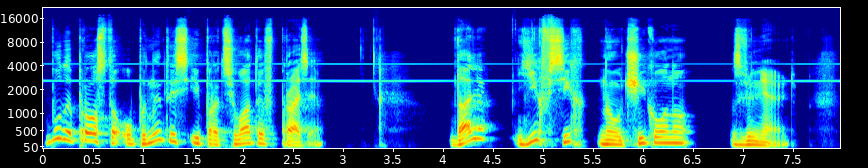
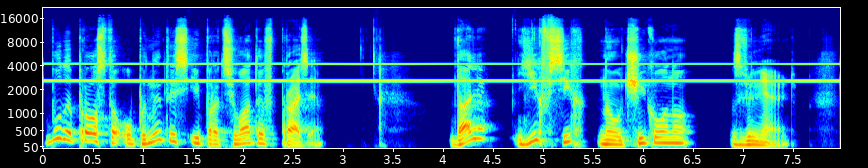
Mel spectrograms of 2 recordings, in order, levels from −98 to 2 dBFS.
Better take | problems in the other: first | high-pitched whine; loud; throughout; 2.5 kHz, 9 dB below the speech; faint in the first

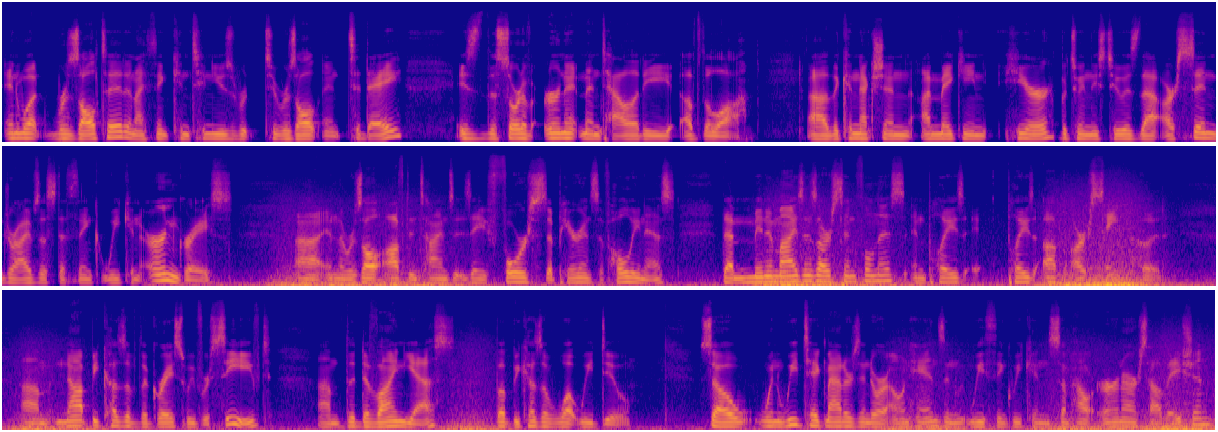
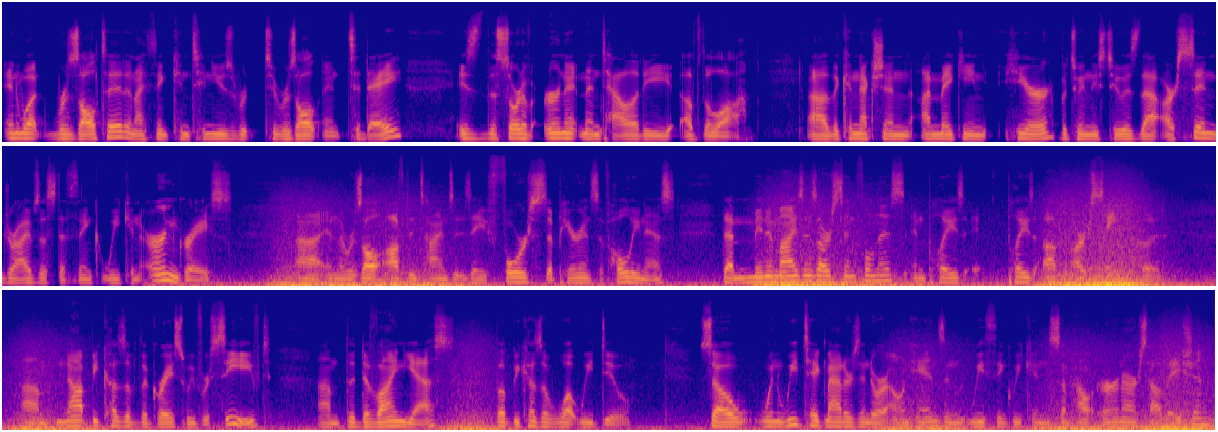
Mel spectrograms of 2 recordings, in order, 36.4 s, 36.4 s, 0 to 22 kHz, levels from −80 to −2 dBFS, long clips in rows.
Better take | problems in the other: first | wind noise on the microphone; heavy; from 14 s on; 9 dB below the speech; occasional gusts in the first

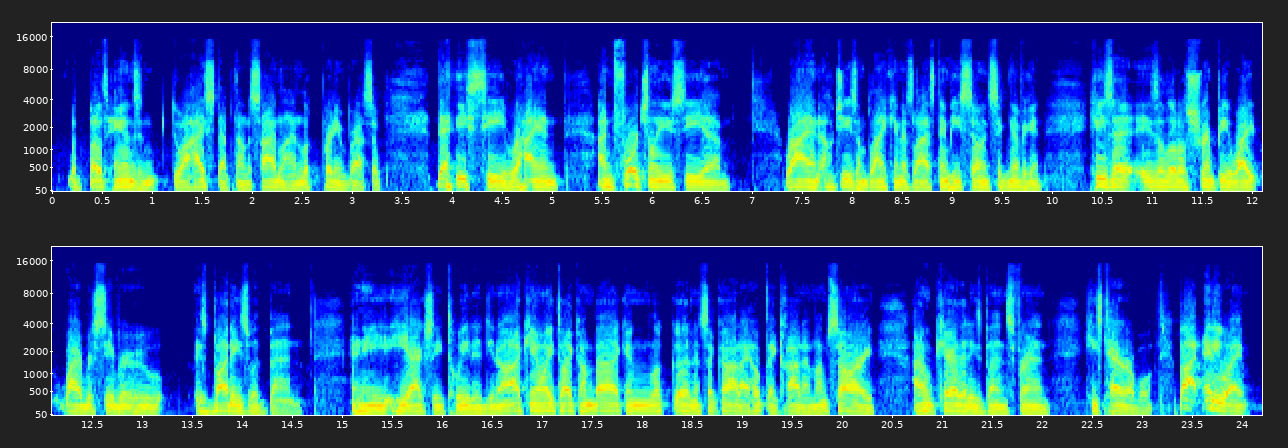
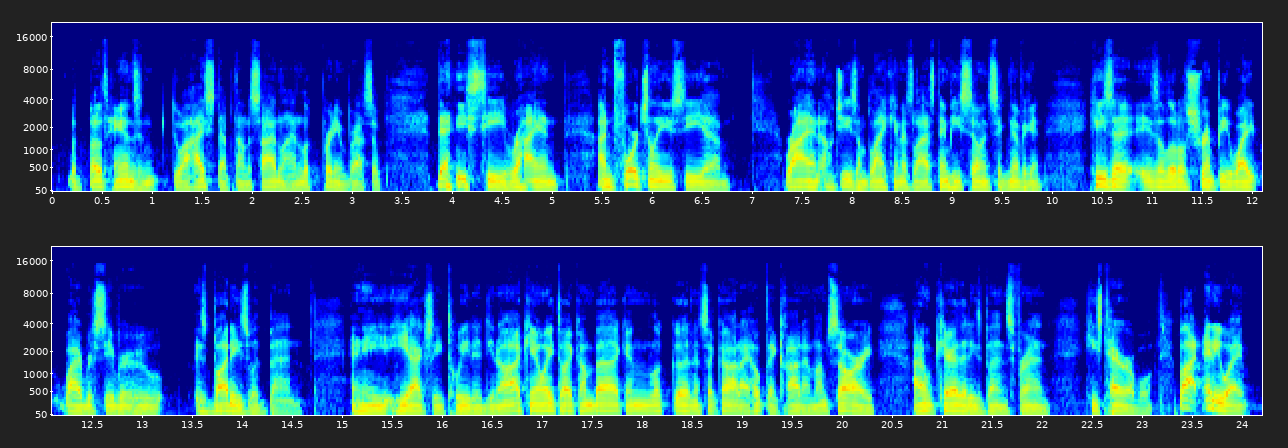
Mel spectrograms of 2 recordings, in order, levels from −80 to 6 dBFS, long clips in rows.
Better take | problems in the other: second | distortion; slight; 10 dB below the speech

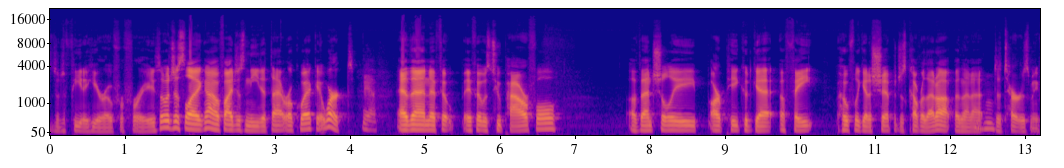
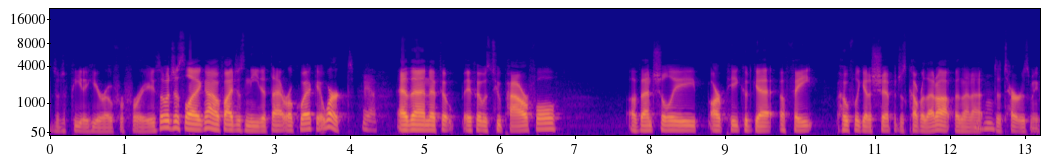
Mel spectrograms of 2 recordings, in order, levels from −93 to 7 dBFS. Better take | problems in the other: first | muffled; very; fading above 3 kHz

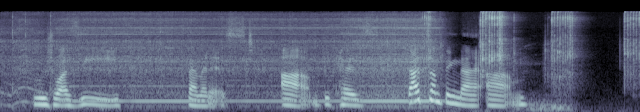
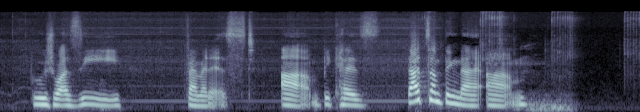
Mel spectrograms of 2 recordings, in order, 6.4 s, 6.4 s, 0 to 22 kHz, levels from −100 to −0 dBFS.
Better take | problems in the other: second | machinery noise; loud; throughout; 2 dB below the speech; faint in the second

